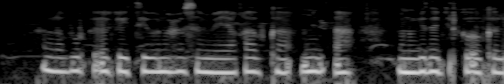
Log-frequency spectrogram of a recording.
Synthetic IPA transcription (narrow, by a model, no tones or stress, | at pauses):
hɐlɐβuːrkʰɐʔɛkʰɛjt̪ʰɪβɐnwʊħuːsɐmɛːjɛːqɑːbkʰɐmɪd̪ɐhmʊnʊɣɪðɐt͡ʃɪrkʰɐɔːkʰɐlɛ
